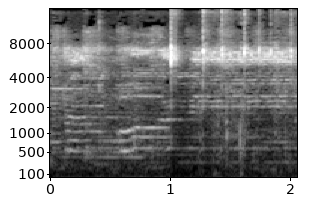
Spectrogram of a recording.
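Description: Background music with soft held tones, and one short click about a second in.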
